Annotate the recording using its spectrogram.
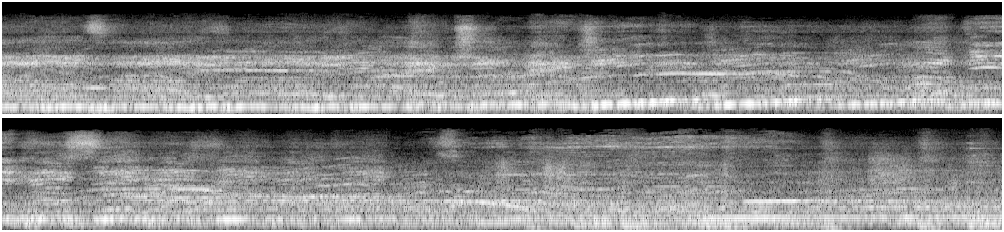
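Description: Riders on a spinning Break Dance fairground ride shouting and cheering, over loud ride music.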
